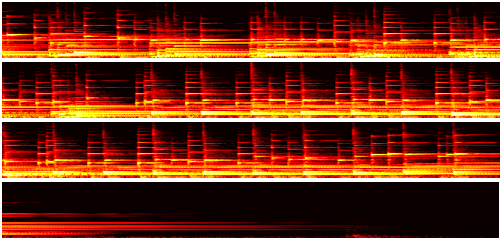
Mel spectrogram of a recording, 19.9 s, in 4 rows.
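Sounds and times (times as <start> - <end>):
jig instrumental: 0.0 - 15.7.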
